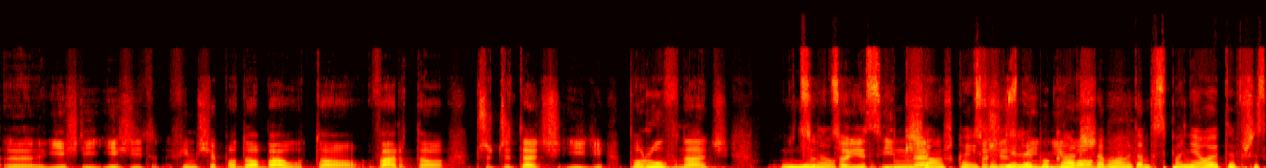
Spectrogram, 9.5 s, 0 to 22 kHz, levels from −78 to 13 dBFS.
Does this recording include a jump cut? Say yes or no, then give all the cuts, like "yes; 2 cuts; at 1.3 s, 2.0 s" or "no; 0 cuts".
no; 0 cuts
